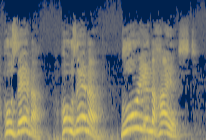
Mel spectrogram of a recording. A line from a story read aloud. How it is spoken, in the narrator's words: People would have been standing there in throngs waiting, fanned the air with the shouts of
